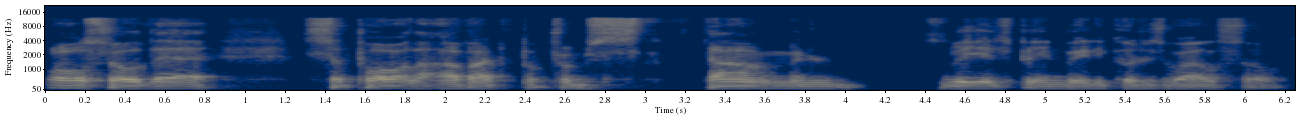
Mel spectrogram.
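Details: Adult man with a long-standing stammer, a mentor for young people who stammer; had speech therapy around age 11–12 and again in 2018; stammering (stuttering).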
